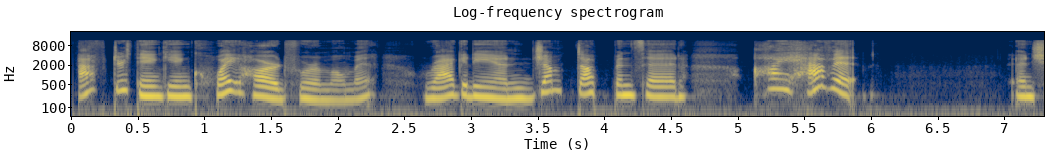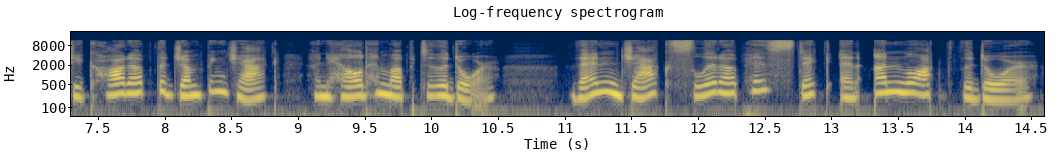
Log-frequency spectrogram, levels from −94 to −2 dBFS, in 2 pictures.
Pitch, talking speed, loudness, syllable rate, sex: 245 Hz, 165 wpm, -19 LUFS, 4.4 syllables/s, female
